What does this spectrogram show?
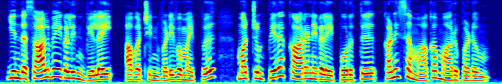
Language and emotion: Tamil, neutral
